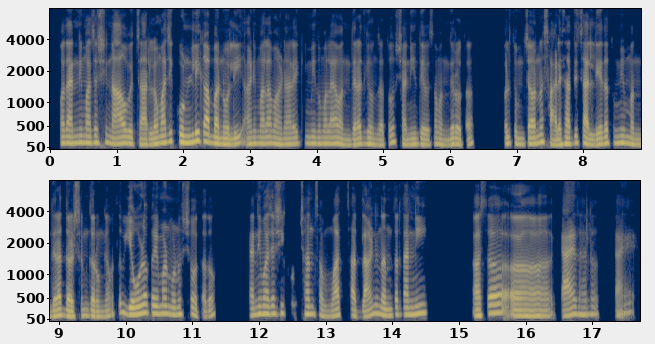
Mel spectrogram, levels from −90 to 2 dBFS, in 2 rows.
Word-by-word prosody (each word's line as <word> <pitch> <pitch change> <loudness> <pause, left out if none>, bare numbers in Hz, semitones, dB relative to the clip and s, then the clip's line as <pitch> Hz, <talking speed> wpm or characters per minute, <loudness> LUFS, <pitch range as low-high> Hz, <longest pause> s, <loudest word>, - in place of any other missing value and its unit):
मग 140 - +1
त्यांनी 140 +1 +2
माझं 145 +1 0
नाव 130 +1 +3
विचारलं, 115 -1 +1
माझी 150 +6 +2
कुंडलीका 165 +3 +5
बनवली 125 -1 +2
आणि 125 +2 -1
मला 130 +1 0
म्हणाले 120 -1 -1
की 135 0 -14
"मी 130 0 -2
तुम्हाला 130 0 -1
या 130 - +1
मंदिरात 110 0 0
घेऊन 125 -2 -1
जातो." 105 +8 -3
शनिदेवाचं 115 +1 -2
मंदिर 110 +1 -1
होतं. 110 +2 -2 0.5
पण 125 - 0
"तुमच्यावरनं 125 +4 +1
साडेसाती 120 +1 0
चालली 110 -5 +2
आहे, 120 +2 +2
तर - - +3
तुम्ही 140 +1 -1
मंदिरात 120 0 +1
दर्शन 120 +2 +1
करून 110 -3 0
घ्या." 115 +2 -3
मतलब 190 +7 -5
एवढा 160 +5 +5
प्रेमळ 170 0 +2
मनुष्य 155 +1 -3
होता 110 -6 -4
तो. 125 +5 -3 0.5
त्यांनी 140 +4 -1
माझ्याशी 165 +1 0
खूप 190 - -21
छान 160 0 +1
संवाद 130 -3 -1
साधला 110 -4 -1
आणि 155 +8 -1
नंतर 140 -1 0
त्यांनी, 155 +5 +1 0.7
असं 175 +9 +3
अ, 120 -1 +2
काय 130 +5 +2
झालं, 155 +1 -3 0.3
काय? 185 +3 -6
130 Hz, 175 wpm, -24 LUFS, 120-150 Hz, 0.7 s, कुंडलीका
